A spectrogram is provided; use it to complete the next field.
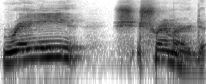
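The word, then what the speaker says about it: Rae Sremmurd: And then Ray Shremmerd. I had to look at the pronunciation guide this time so I didn't screw it back. Ear and drummer spelled backwards.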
